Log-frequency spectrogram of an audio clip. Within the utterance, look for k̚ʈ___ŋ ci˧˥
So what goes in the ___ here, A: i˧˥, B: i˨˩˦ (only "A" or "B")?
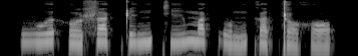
A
